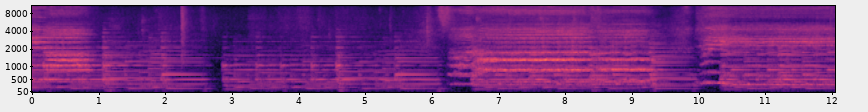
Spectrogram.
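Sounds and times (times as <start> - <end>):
children's chorus singing: 0.0 - 1.1, 6.1 - 12.0.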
